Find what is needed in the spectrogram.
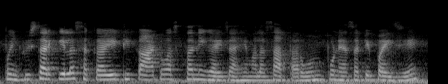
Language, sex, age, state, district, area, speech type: Marathi, female, 30-45, Maharashtra, Satara, rural, spontaneous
